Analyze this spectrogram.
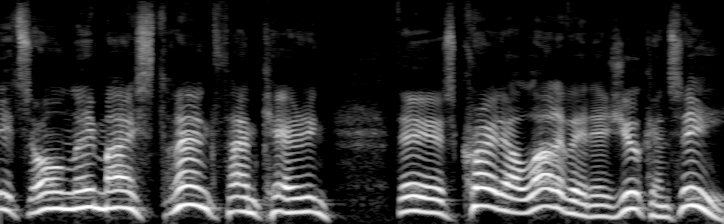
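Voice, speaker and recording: A man performs a put-on character voice at a high pitch with very wide pitch swings and a fairly slow pace. The recording is very clean, with a silent background. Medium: read story. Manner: weary, groaning.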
